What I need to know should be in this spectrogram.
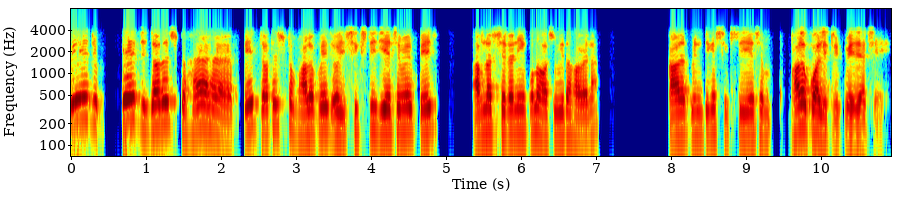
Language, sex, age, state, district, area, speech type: Bengali, male, 18-30, West Bengal, Kolkata, urban, conversation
